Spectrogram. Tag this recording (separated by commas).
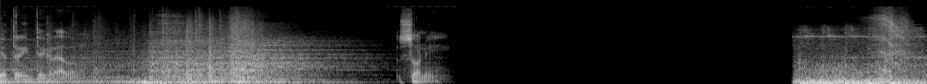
Speech, Music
